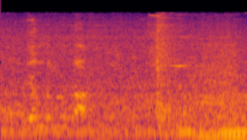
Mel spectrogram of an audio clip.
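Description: A motor vehicle's engine idling with a steady low hum, under brief snatches of talk.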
